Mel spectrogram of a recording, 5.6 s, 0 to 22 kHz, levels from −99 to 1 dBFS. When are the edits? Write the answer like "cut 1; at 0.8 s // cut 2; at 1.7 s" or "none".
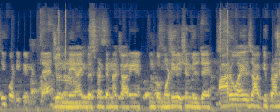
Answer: cut 1; at 1.1 s // cut 2; at 3.1 s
